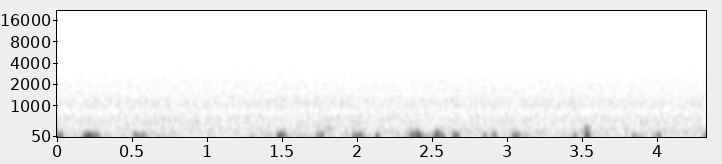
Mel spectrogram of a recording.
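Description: Near silence: room tone broken by about a dozen faint, low, irregular thumps, the loudest about three and a half seconds in.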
